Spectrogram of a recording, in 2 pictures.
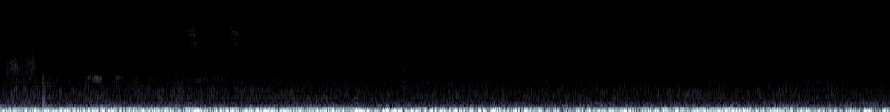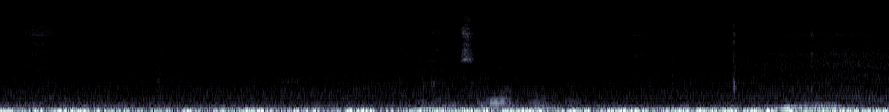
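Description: A car engine hums steadily with low road rumble, heard from inside the car.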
